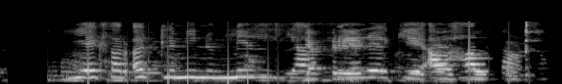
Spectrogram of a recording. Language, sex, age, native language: Icelandic, female, 12, Icelandic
